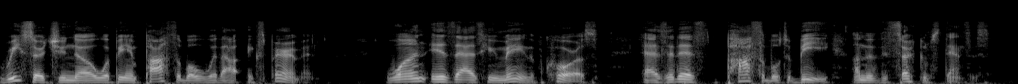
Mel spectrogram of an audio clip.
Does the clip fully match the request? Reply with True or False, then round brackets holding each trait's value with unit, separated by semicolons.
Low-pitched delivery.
True (100 Hz)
